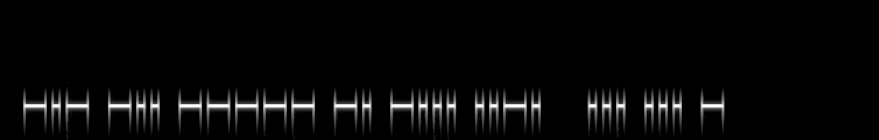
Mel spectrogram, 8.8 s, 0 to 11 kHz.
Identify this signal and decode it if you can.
Morse code, heard as a keyed tone, about 17 wpm, 700 Hz. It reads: KD0NBF SST
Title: K1USN SST QSO Practice - 17wpm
